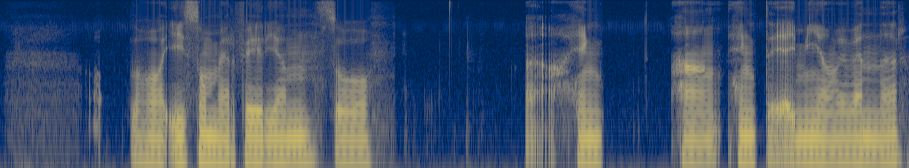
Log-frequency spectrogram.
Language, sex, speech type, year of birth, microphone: Norwegian, male, spontaneous, 1989, Sennheiser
